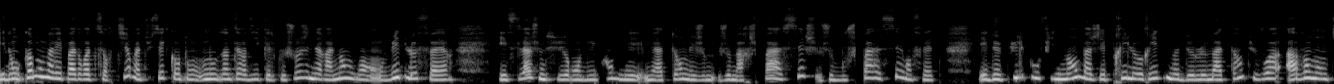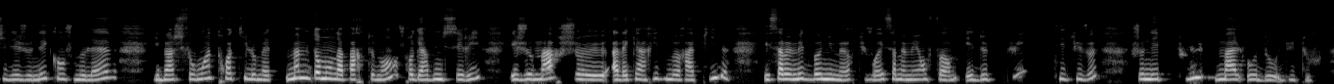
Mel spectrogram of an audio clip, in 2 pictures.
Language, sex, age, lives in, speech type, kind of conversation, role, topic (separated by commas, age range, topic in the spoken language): French, female, 55-59, France, conversation, unstructured, none, Comment le sport influence-t-il votre humeur au quotidien ?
